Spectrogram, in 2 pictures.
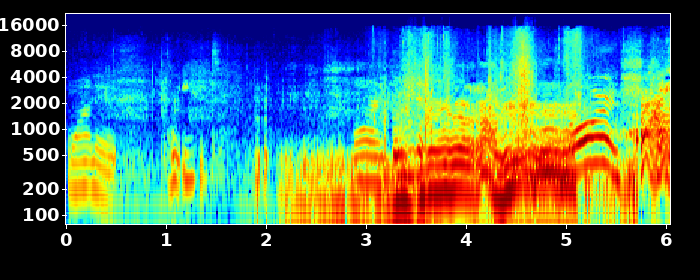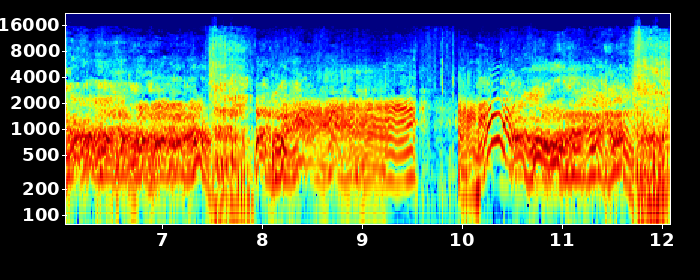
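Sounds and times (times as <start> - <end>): dog growling: 1.8 - 12.0
dog whining: 3.2 - 11.8.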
